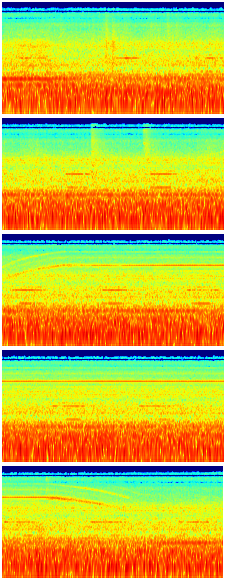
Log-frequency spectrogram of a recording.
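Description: Epilog laser engraver running a raster engraving job on a keychain: a steady machine hum with a faint regular tick about once a second. A high whine glides up about nine seconds in, holds steady, and glides back down about twenty seconds in.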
